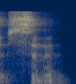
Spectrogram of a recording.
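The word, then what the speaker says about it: 住む: Inhabit is pronounced sumu in Japanese. The original meaning of sumu is that of to clarify oneself, sumu, and has the same pronunciation.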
